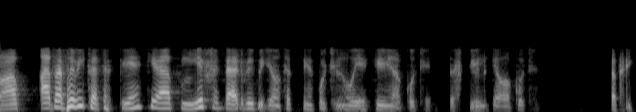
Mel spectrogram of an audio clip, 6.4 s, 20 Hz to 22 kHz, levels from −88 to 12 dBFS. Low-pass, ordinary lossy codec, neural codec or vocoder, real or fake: 3.6 kHz; none; codec, 16 kHz, 1 kbps, FunCodec, trained on LibriTTS, 50 frames a second; fake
